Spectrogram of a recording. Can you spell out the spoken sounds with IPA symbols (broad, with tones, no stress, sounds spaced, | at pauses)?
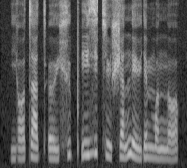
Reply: j ɔ˩˧ t a˩˥ tʼ ɵ˩˧ y̯ xʲ u˧˥ pʼ i˧˥ zʲ ə˧˥ t͡s y˩˧ ʃ a˩˥ n e˩˧ y̯ ɾʲ a˩˧ m ɔ˩˧ n ɔ˩˥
